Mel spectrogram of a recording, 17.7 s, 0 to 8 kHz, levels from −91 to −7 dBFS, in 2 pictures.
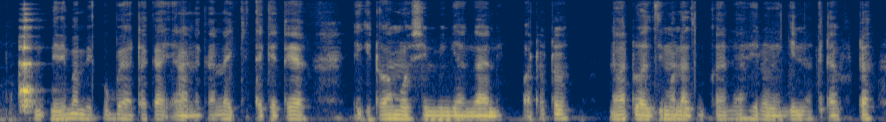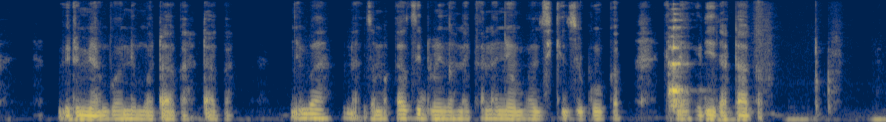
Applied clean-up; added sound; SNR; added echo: neural mask model RNNoise.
